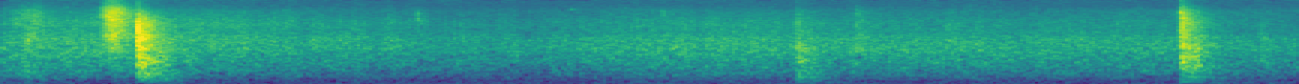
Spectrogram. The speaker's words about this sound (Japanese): ガーデンルームに出たらもしかしたらこのマイクでもちょっと音入るんじゃないかなまあ音がガーデンルームに行ってみましょうほら雨の音が聞こえるでしょ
